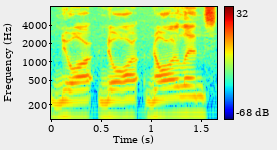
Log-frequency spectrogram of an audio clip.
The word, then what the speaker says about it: New Orleans: It's kind of like It's kind of like New Orleans where you don't say the whole word, right? You kind of You kind of like New Norans. New Orleans, right?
